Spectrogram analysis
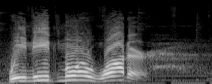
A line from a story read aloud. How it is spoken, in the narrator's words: flood victims, locked behind metal barricades, shouted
